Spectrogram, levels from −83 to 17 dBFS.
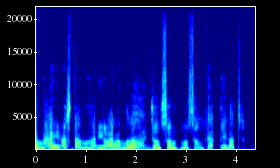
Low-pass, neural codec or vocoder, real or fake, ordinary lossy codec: none; codec, 44.1 kHz, 1.7 kbps, Pupu-Codec; fake; none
